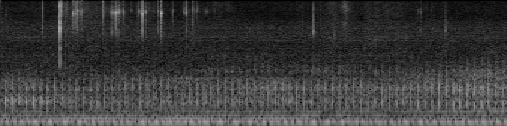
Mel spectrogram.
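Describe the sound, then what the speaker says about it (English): A police helicopter flies overhead, its steady, loud rotor and engine drone running unbroken through the whole stretch. "Police helicopter."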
